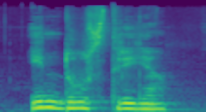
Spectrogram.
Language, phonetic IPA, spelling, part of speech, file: Ukrainian, [inˈdustʲrʲijɐ], індустрія, noun, Uk-індустрія.ogg
- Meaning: industry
